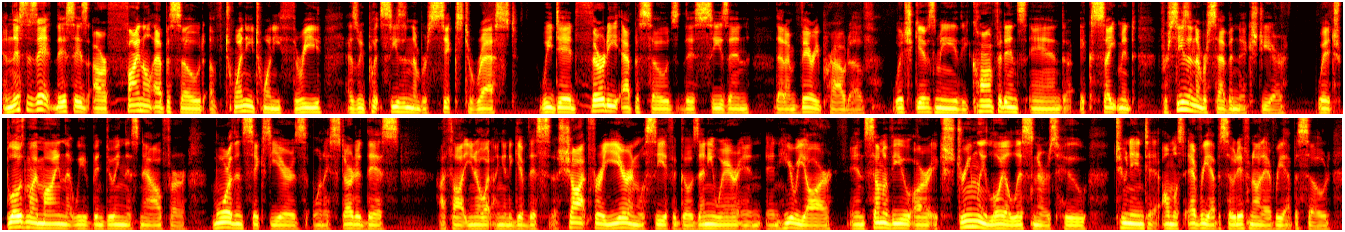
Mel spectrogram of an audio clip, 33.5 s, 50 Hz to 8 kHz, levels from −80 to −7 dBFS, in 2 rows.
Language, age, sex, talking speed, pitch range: English, 30-49, male, 190 wpm, 95-120 Hz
